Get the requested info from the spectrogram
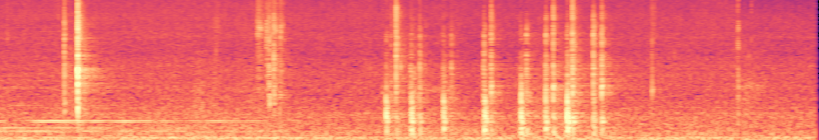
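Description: A low held music note fades out over the first few seconds, with a single click near one second. Then comes a quick run of about ten sharp key clicks over two and a half seconds as a number is dialled on a desk phone's keypad.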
